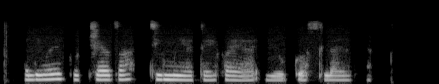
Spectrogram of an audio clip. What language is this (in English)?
Swahili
